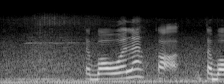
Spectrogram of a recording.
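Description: A steady low engine hum, with a woman's voice speaking briefly about a second in.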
